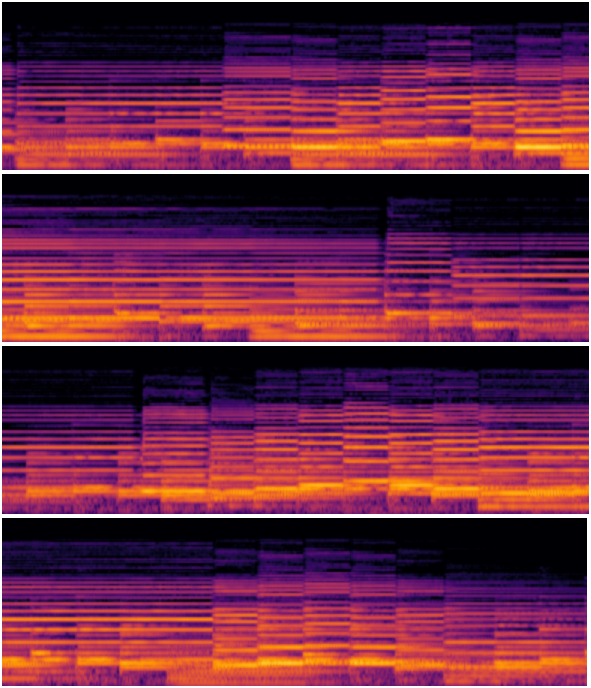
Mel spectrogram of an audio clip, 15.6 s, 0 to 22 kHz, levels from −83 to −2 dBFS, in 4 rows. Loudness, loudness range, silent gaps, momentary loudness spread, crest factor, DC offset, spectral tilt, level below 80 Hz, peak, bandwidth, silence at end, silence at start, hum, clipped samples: -19 LUFS; 7 LU; none; 10 LU; 16 dB; under 0.1%; -5 dB/octave; -50 dBFS; -4 dBFS; 13.5 kHz; 0 s; 0 s; none; under 0.1%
